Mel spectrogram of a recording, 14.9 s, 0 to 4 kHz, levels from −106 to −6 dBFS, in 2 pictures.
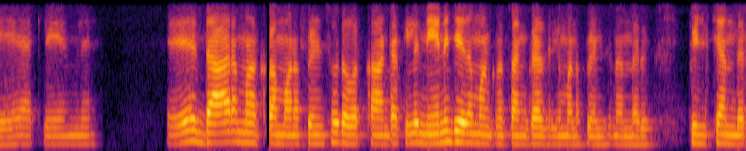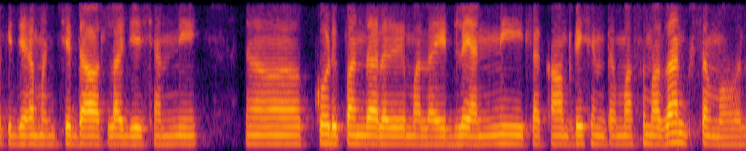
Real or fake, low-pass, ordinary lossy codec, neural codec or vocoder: real; 3.6 kHz; none; none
